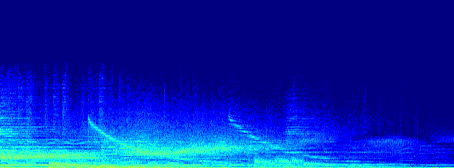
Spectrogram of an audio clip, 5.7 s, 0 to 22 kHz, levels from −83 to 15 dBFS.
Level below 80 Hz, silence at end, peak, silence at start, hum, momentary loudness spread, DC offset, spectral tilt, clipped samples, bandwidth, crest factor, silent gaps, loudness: -42 dBFS; 0 s; -16 dBFS; 0 s; none; 18 LU; under 0.1%; -5 dB/octave; under 0.1%; 13.5 kHz; 16 dB; none; -32 LUFS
